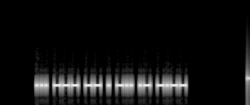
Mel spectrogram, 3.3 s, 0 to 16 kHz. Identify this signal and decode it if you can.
Morse code, heard as a keyed tone, about 40 wpm, 700 Hz. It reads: SOMEDAY
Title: Sentences from Top 1600 Words - New Word Drill Alt - 40wpm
